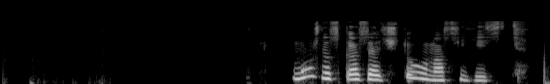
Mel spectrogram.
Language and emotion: Russian, neutral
